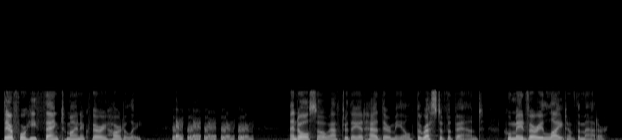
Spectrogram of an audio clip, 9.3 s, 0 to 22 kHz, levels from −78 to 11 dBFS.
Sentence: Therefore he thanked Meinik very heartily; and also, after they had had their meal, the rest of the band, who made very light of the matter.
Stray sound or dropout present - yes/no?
yes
